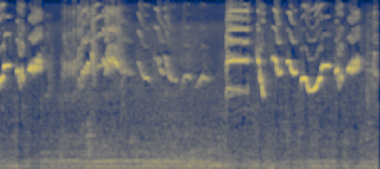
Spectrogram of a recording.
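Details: Oriental magpie-robin song played to provoke other magpie-robins into aggression: loud whistled phrases with sweeping, wavering notes and chattering bursts, a pause near the middle, then rapid repeated whistles.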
